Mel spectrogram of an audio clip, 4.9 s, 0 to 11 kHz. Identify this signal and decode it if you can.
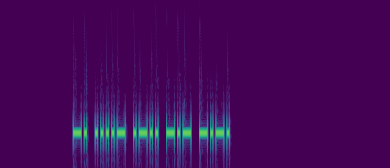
Morse code, heard as a keyed tone, about 36 wpm, 700 Hz. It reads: N4LKC
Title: USA Call Signs - 5 Characters - Repeated 2x - 35wpm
